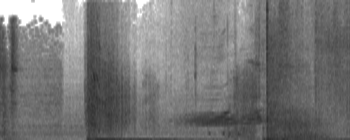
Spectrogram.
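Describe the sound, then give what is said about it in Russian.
Two loud German anti-tank cannon shots fired at a tank, about two seconds apart, each a sharp heavy blast trailing into a long rumble, with a thin whining tone between them. “Feuer frei auf den Panzer!”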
